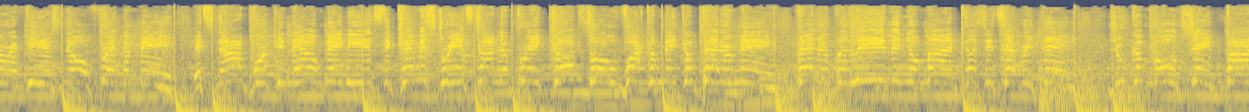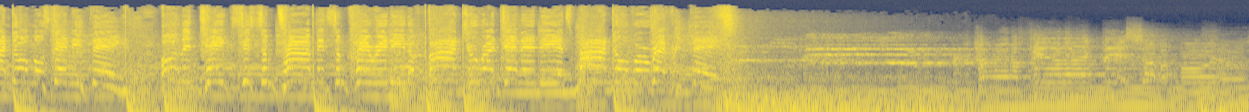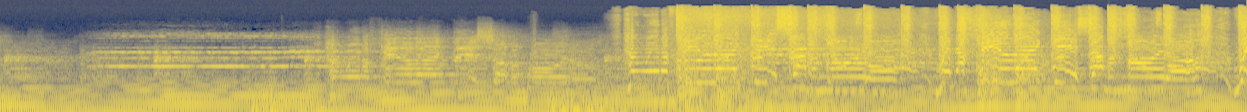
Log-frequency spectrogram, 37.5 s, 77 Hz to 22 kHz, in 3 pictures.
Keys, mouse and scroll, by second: 7.6 double click, 22.8 click, 27.5 ctrl+=, 28.0 ctrl+=, 28.9 ctrl+-, 29.2 ctrl+=, 30.6 ctrl+-.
